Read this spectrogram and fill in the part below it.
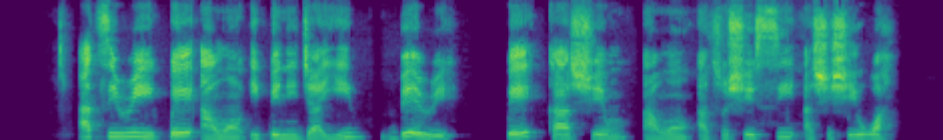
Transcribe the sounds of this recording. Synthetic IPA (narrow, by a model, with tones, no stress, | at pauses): a˧ti˧ɾi˦˧k͡pe˦a˦˨w̃ɔ̃˧i˨k͡pe˨nĩ˧d͡ʒa˨ji˨˦beː˦˨ɾe˨ | k͡pe˦ka˧˦ʃe˧˦a˦˨w̃ɔ̃˧a˨tũ˧˦ʃe˧si˦a˦˨ʃi˨ʃe˨˦wa˦˨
